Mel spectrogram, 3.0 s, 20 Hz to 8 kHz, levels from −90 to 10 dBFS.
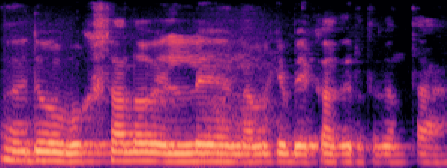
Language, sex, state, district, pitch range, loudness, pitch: Kannada, male, Karnataka, Dharwad, 140-155 Hz, -11 LUFS, 145 Hz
